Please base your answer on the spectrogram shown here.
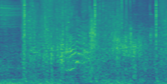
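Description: A Confringo fire spell detonates as a string of heavy, booming blasts during a Hogwarts Legacy duel, the explosions continuous and loud throughout with dense rumbling low end.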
